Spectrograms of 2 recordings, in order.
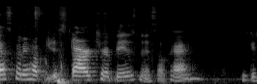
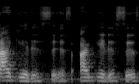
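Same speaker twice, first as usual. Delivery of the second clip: put-on patronizing, condescending tone; 3 semitones lower than usual. Retelling what a lady said about the business: imitating a patronizing tone. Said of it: "Like it was something cute".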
